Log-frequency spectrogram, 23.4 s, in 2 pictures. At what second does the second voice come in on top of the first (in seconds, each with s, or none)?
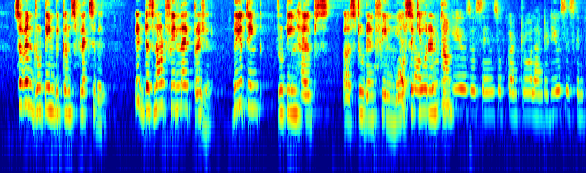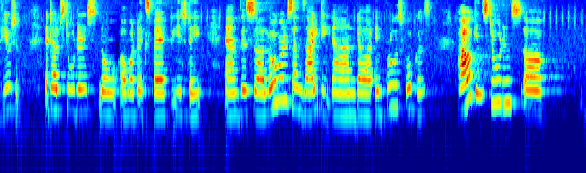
7.9 s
